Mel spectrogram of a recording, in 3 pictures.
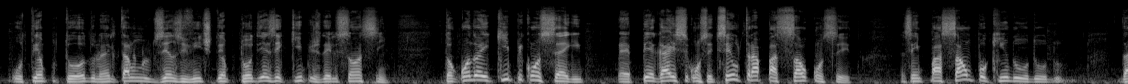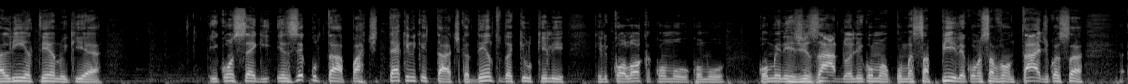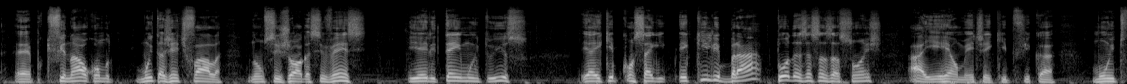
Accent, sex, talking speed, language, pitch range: Brazilian, male, 180 wpm, Portuguese, 120-155 Hz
